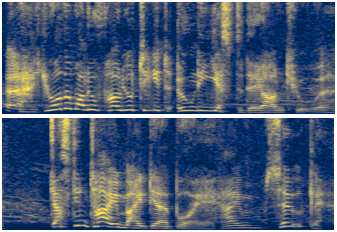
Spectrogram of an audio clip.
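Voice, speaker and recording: A man's voice: high-pitched, wildly swooping pitch, moderate pace, a bit bright, heavily acted. A man playing an eccentric, gleeful chocolate factory owner in an audio dramatisation, effusive, stammering and theatrical. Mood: effusive welcome.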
